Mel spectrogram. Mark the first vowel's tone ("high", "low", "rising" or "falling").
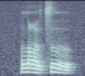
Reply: falling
